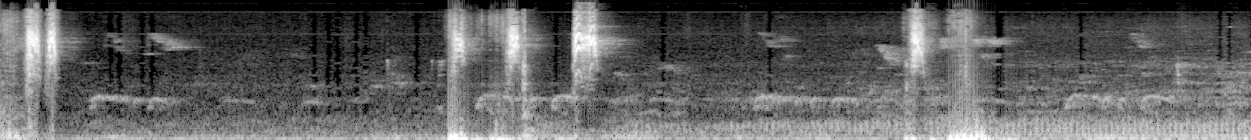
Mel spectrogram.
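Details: Female crimson sunbird calling to a male, used as a lure: a few high, sharp chirps in pairs and singles, with faint low knocks between.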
